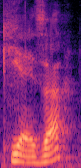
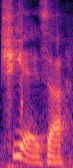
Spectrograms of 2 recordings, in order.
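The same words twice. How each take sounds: First: The word begins with a k sound. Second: The word begins with a ch sound. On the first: This is the modern pronunciation. "pronounce with a k sound" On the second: This is an imagined future pronunciation. "with a ch"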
